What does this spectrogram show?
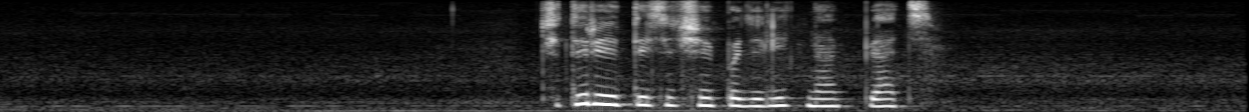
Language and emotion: Russian, neutral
